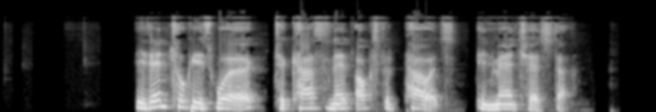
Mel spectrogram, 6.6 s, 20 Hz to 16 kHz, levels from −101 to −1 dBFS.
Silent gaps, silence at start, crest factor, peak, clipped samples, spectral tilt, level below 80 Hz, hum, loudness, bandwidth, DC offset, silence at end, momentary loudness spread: 4.69-4.76 s; 1.35 s; 16 dB; 0 dBFS; under 0.1%; -5.5 dB/octave; -44 dBFS; none; -14 LUFS; 9.6 kHz; under 0.1%; 0.85 s; 9 LU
